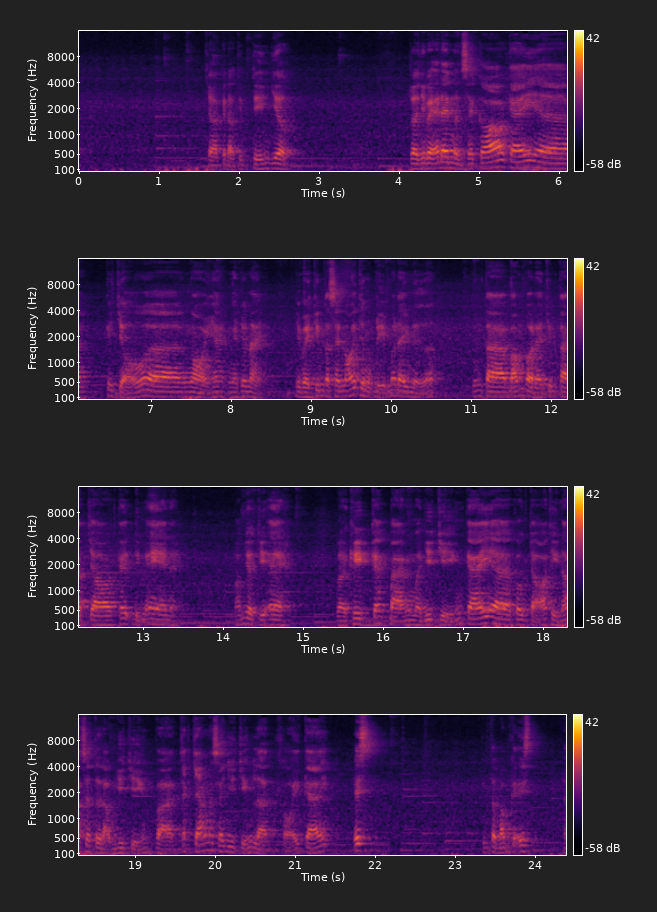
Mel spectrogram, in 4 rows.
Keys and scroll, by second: 22.6 x.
